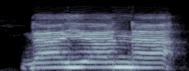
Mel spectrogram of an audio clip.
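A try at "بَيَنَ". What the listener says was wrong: salah. Titiknya di bawah, Bu. Titiknya di bawah. Bayana. Bayana. Bayana. Bayana. Bayana gitu, Bu.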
